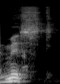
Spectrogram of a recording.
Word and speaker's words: MyST: Yeah, MIST. I always pronounce it MIST.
